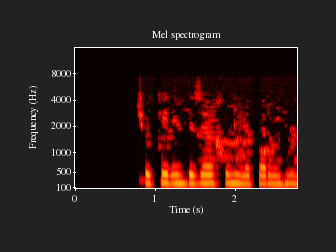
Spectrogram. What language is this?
Pashto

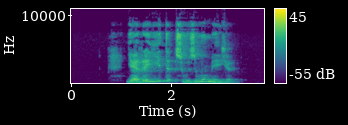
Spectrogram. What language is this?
Kabyle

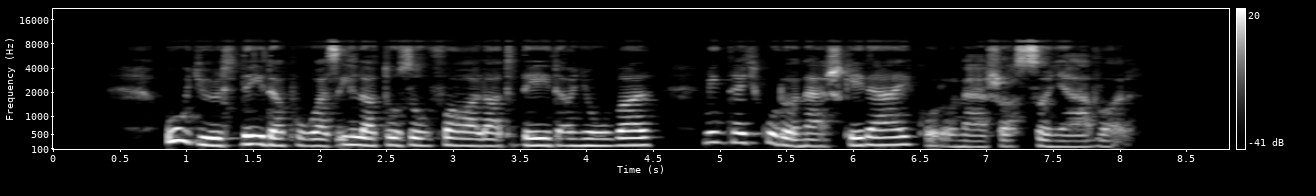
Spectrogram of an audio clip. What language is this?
Hungarian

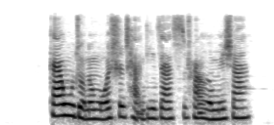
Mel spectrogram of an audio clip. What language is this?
Chinese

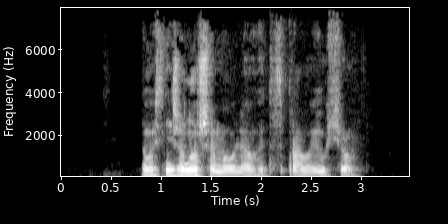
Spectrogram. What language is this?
Belarusian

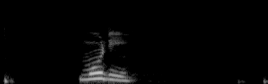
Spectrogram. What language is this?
Kinyarwanda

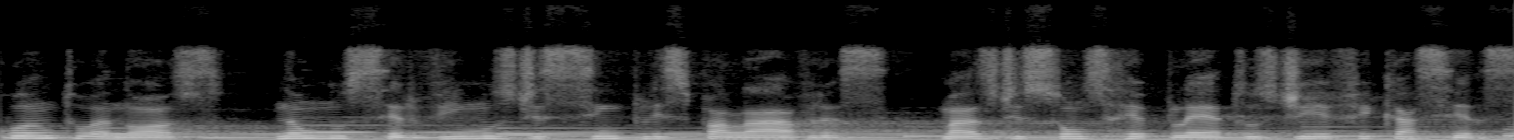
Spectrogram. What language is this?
Portuguese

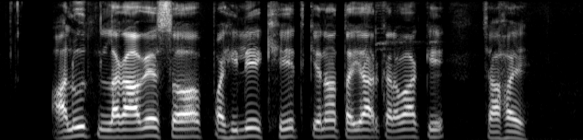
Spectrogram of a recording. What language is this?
Maithili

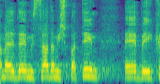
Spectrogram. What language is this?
Hebrew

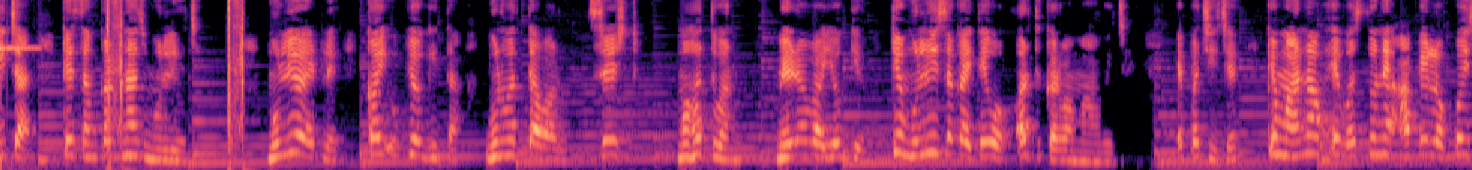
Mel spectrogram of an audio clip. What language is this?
Gujarati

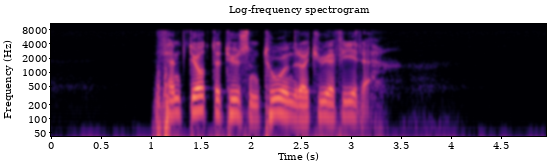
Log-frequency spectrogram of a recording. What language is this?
Norwegian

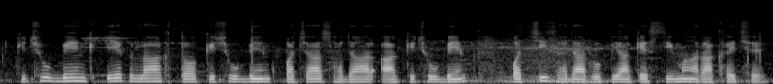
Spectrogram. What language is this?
Maithili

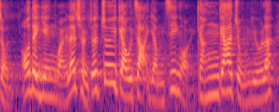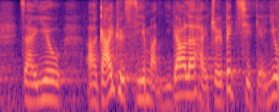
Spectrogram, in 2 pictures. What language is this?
Cantonese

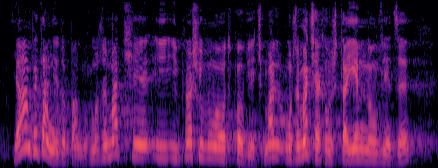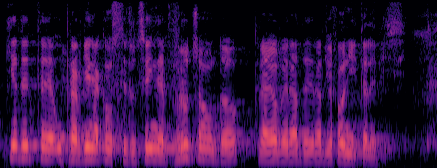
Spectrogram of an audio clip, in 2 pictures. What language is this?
Polish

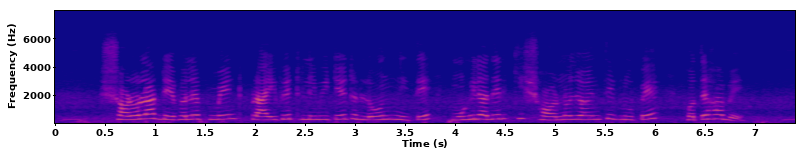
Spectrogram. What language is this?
Bangla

